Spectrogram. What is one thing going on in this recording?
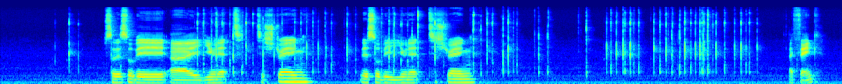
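Keyboard keys clatter in quick bursts of typing.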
